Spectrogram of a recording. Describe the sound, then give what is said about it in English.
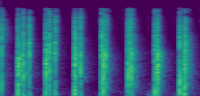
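Hands clapping for a football coach: a brisk, evenly spaced run of about seven sharp, crisp claps, the first one doubled, with short silences between them and no voices. “Like, what is Jason Garrett? Can we just clap for him? This is the moment.”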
